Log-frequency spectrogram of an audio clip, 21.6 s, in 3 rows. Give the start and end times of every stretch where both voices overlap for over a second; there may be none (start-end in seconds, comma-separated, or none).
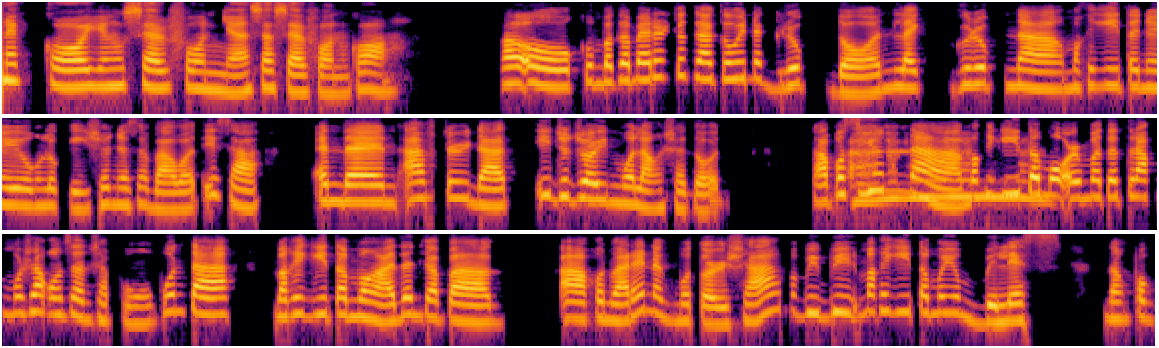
12.5-13.8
